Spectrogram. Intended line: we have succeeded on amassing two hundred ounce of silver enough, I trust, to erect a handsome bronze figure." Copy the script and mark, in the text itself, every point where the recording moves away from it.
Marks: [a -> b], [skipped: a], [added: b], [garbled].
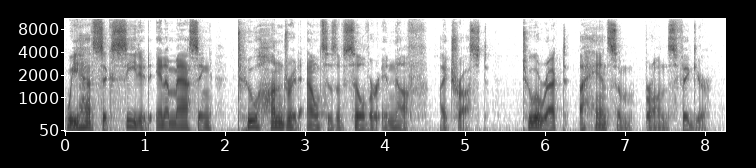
we have succeeded [on -> in] amassing two hundred [ounce -> ounces] of silver enough, I trust, to erect a handsome bronze figure."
